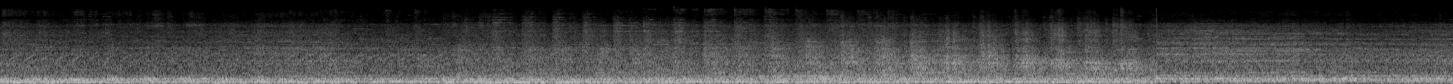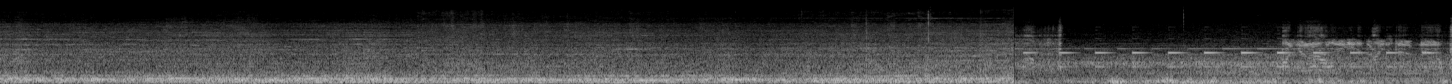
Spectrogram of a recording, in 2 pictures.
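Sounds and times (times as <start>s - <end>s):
freight cars rolling on rails: 0.0s - 29.0s
wheels clicking over rail joints: 4.8s - 11.6s.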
